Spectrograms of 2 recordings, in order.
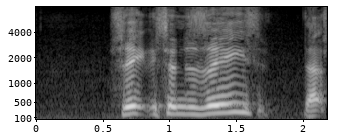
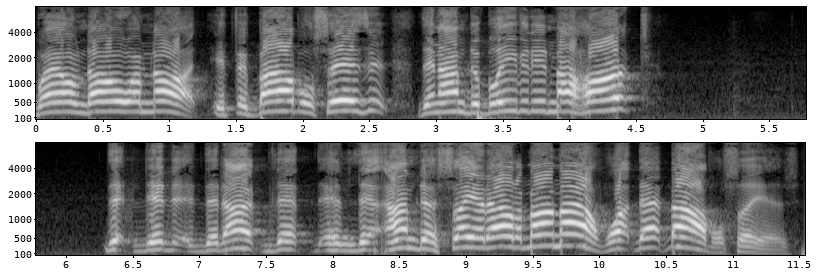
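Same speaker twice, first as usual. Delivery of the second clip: louder, higher defiant answer; emphatic retort; 3 semitones higher, 6 dB louder than usual. Retold or imitated. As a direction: push back hard with every word. Retort to doubters, retold forcefully.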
